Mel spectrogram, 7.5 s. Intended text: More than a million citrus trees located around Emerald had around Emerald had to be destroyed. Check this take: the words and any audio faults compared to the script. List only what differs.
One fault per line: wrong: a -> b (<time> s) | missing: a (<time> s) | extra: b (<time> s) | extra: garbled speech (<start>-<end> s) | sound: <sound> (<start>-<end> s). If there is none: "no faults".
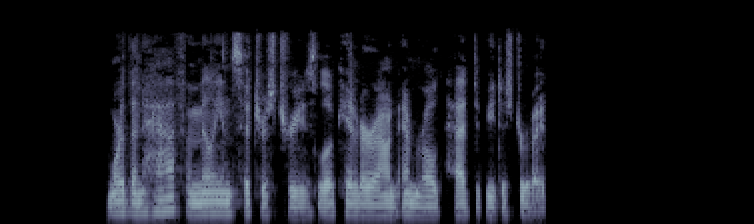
extra: half (1.4 s)
missing: around Emerald had (4.7 s)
